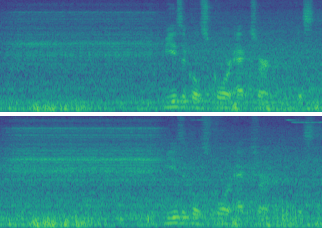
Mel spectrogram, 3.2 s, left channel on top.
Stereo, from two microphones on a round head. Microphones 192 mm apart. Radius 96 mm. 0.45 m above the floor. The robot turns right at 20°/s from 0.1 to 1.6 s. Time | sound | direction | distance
1.6 | a woman speaking | 50° left (ahead or behind) | 2 m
